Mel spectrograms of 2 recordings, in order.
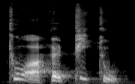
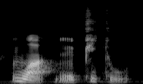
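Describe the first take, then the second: First: High, loud, disbelieving question; incredulous outcry. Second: Said in the usual way. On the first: A narrator's reading. Abbé cannot believe it of Pitou, loudly astounded. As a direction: throw it at him in astonishment.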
